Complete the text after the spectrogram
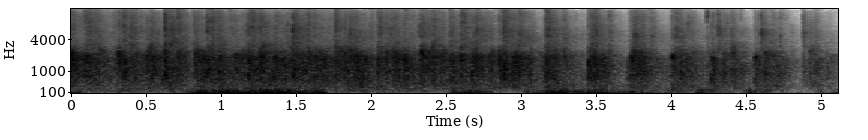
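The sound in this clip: An audience applauds an award winner, a restaurant venue director receiving a prize. Dense, continuous clapping holds steady, then thins and dips toward the end.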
